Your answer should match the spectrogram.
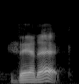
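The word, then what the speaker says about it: VanEck: VanC. How do you spell it?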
